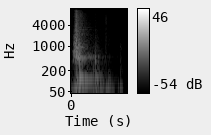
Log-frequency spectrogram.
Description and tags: Percussive sounds made with a balloon.
rubber, percussion, acoustic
